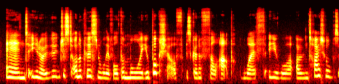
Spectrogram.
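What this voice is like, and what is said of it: Stuffy, nasal voice from a cold. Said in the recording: “my voice is a bit stuffy today, so I've got a bit of a cold, ... hoping it's not going to sound too nasally and too blah”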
